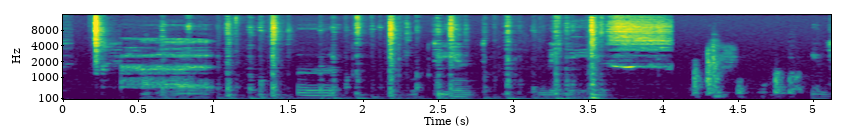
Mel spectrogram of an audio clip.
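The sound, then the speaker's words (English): Rapid, irregular typing and clicking on a computer keyboard as someone looks things up, with sharp clicks, fairly loud, mixed with a few brief voiced sounds in between the keystrokes. “Now, there's going to be a lot of, like, picked up audio of me typing and clicking in this episode just because I'm looking up stuff.”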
